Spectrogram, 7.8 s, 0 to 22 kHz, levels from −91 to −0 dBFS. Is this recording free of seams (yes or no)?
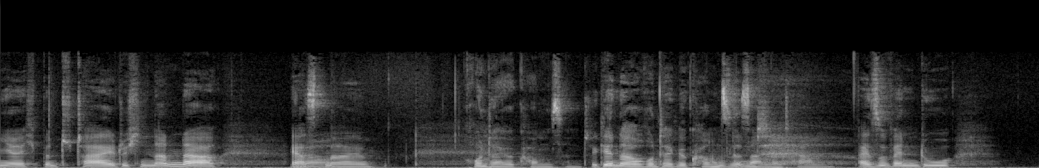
no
